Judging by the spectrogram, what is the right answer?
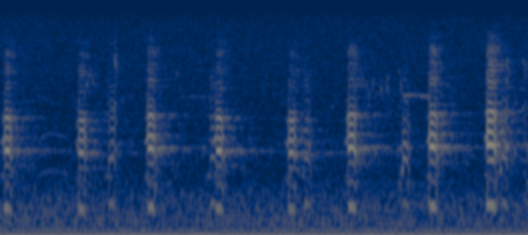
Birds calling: Erckel's Francolin (Pternistis erckelii)

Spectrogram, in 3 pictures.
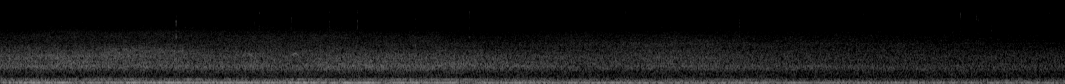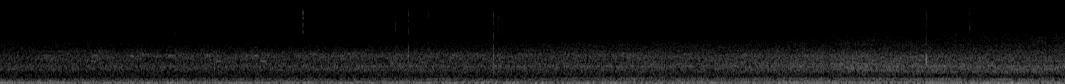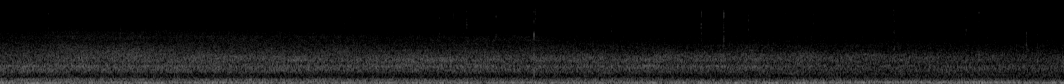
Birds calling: American Crow (Corvus brachyrhynchos)

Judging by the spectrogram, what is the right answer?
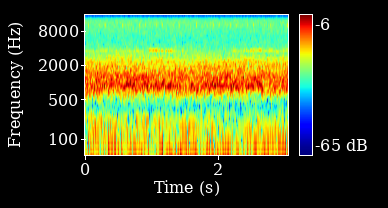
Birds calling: Blue Jay (Cyanocitta cristata)

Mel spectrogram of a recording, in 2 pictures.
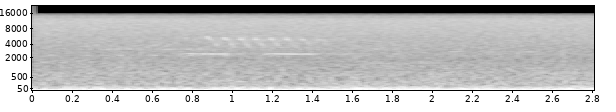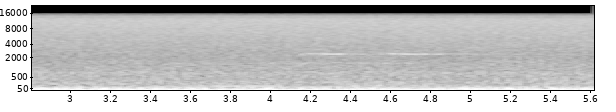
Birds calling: Tufted Titmouse (Baeolophus bicolor)

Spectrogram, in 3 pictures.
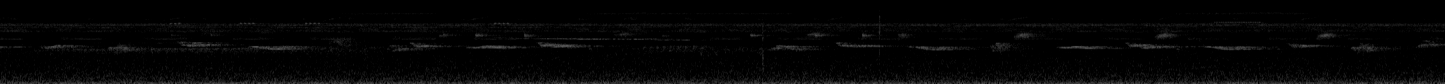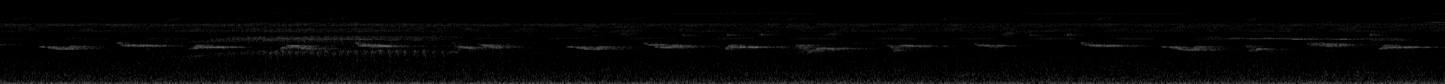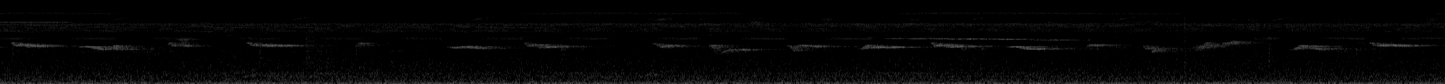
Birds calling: Amazonian Grosbeak (Cyanoloxia rothschildii), unidentified bird, Hauxwell's Thrush (Turdus hauxwelli), Cinnamon-throated Woodcreeper (Dendrexetastes rufigula), Amazonian Motmot (Momotus momota), Black-faced Antthrush (Formicarius analis)

